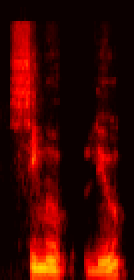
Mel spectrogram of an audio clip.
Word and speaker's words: Simu Liu: Not necessary, and I think his name is pronounced Simu Liu.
